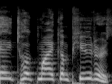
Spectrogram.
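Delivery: put-on very high, panicked, frantic cry. Retelling what the robbed girlfriend shouted: imitating a frantic woman. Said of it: "She's still freaking frantic".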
